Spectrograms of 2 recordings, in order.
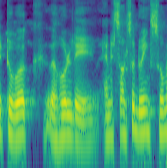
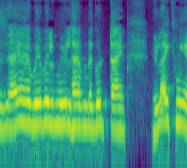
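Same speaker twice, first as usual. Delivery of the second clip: high, fond, affectionate sweet-talking tone; 6 semitones higher than usual. Retelling a mobile phone advert, the woman on the phone: imitating affectionate talk. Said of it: "she starts talking in a very affectionate way".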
